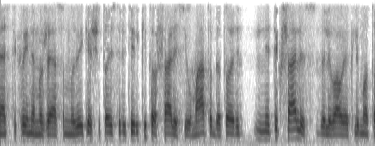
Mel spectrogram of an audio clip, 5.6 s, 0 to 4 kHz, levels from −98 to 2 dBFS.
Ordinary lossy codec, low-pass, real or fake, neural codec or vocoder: AAC, 24 kbps; 3.6 kHz; real; none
